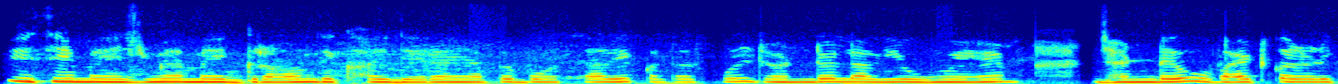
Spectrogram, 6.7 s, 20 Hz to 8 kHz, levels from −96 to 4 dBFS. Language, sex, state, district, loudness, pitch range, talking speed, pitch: Hindi, female, Uttar Pradesh, Budaun, -21 LUFS, 255-275 Hz, 205 wpm, 260 Hz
